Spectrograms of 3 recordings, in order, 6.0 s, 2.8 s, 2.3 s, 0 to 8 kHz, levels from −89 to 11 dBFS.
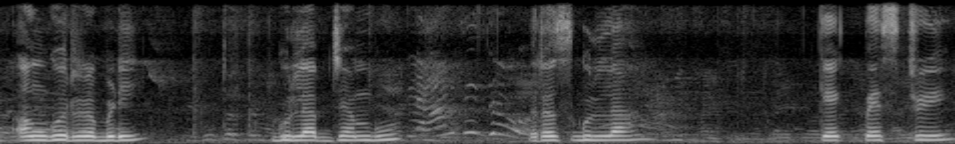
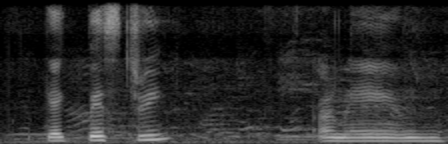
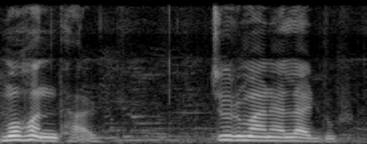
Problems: constant background noise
